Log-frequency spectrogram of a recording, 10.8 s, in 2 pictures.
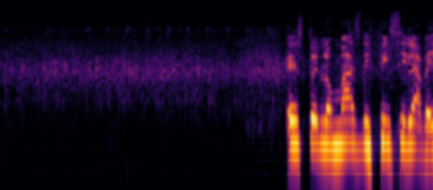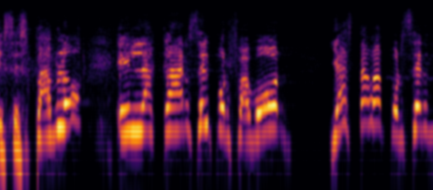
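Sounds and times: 
audience applauding: 0.0s - 7.0s
speech: 3.6s - 10.8s.

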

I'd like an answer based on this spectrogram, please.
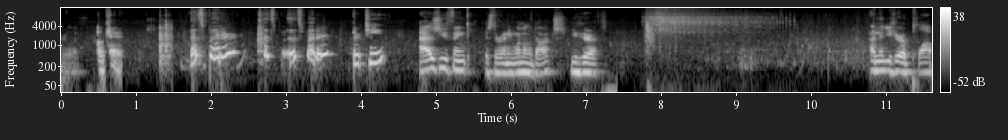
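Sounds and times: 
speech: 0.5s - 0.9s, 1.7s - 7.3s, 10.8s - 11.6s
fishing reel whizzing as line spins out: 7.8s - 10.0s.

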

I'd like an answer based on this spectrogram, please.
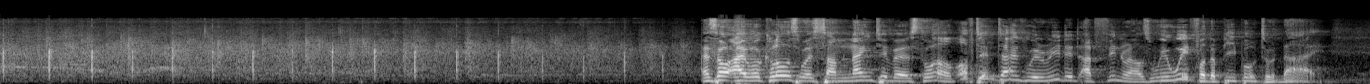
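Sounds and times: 
audience clapping hands: 0.0s - 9.0s
speech: 7.0s - 13.3s.

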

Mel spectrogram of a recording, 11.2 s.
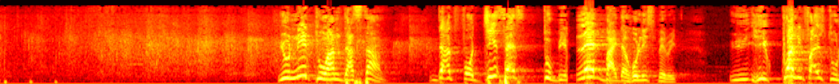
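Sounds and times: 
crowd clapping: 0.0s - 6.4s
speech: 3.7s - 5.2s, 5.8s - 11.1s.

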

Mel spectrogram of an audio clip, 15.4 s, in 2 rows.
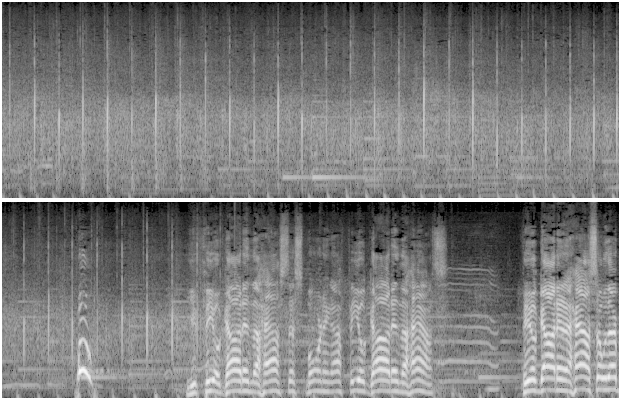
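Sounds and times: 
audience applause: 0.0s - 12.0s
speech: 10.0s - 13.4s, 14.2s - 15.4s.

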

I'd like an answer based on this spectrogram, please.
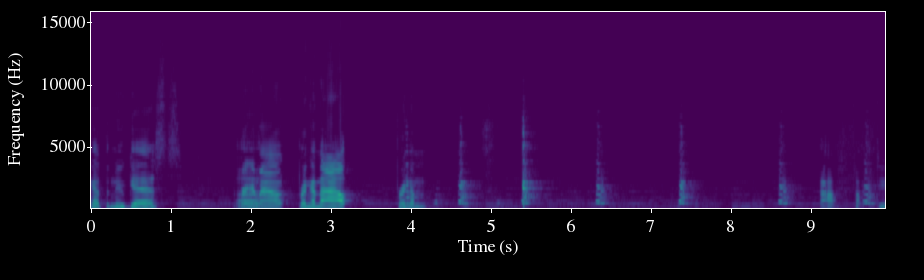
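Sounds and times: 
speech: 0.0s - 1.2s, 1.8s - 4.4s, 9.1s - 9.9s
goose honking: 3.8s - 7.8s, 8.5s - 8.9s, 9.6s - 9.9s.

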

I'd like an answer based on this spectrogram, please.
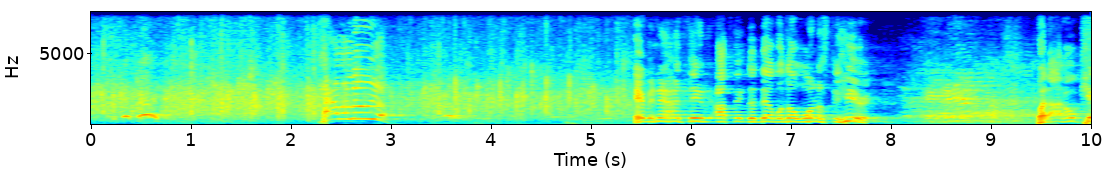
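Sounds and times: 
audience clapping hands: 0.0s - 6.2s
speech: 5.4s - 8.0s, 9.4s - 9.9s
laughter: 7.9s - 9.8s.

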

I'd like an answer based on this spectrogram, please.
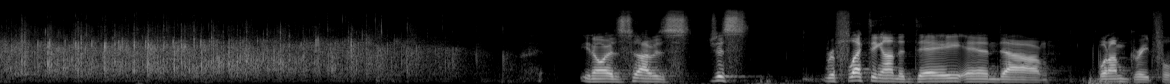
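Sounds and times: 
applause welcoming a speaker at an event: 0.0s - 5.3s
speech: 5.8s - 7.5s, 8.2s - 11.6s.

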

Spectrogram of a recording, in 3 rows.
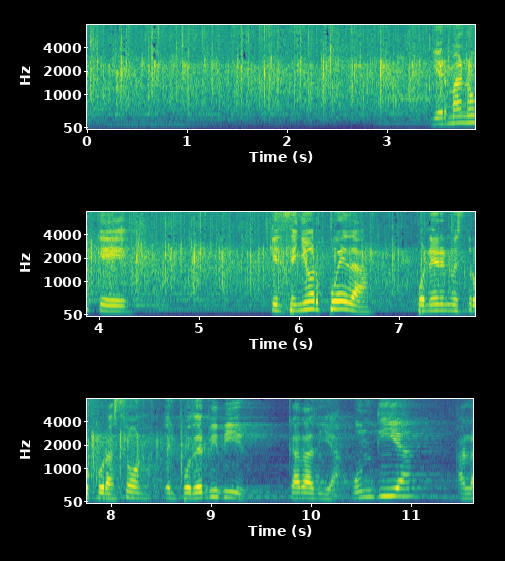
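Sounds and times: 
audience applauding: 0.0s - 9.3s
speech: 3.4s - 4.4s, 5.7s - 11.6s.

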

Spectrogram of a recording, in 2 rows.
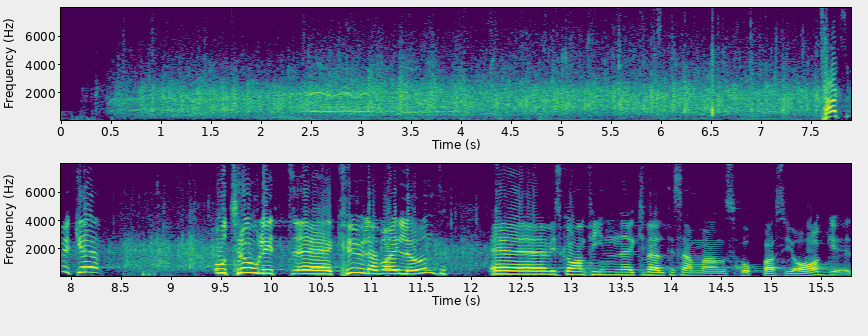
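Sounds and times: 
audience applause welcoming moderator on stage: 0.2s - 12.8s
speech: 7.7s - 8.4s, 9.4s - 15.8s.

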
